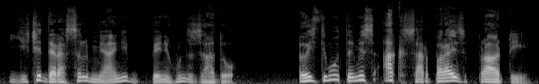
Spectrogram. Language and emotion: Kashmiri, happy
